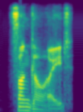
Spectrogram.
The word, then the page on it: fungoid: British English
